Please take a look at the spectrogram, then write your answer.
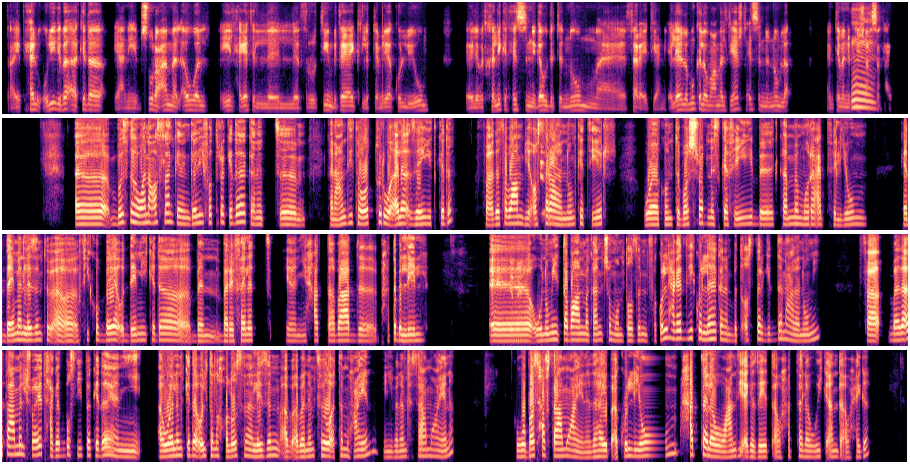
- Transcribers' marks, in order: in English: "الRoutine"; in English: "باRefill it"; distorted speech; in English: "weekend"
- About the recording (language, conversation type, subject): Arabic, podcast, إزاي بتقدر تحافظ على نوم كويس بشكل منتظم؟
